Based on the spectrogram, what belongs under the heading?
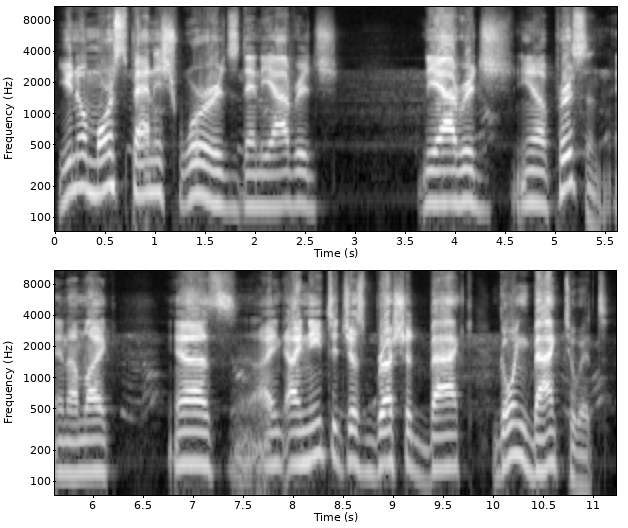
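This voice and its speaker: Slow and gravelly, this man's medium-pitched voice still carries a fairly bright tone. On a live radio stream he co-hosts, he chats loosely and rambles through stories with frequent fillers and restarts, laughing at his own anecdotes.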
